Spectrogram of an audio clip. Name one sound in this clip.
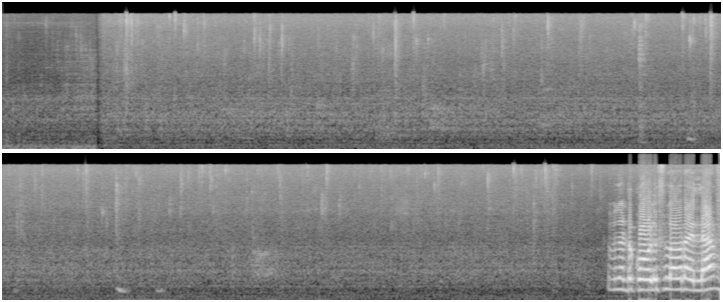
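Hot oil sizzles and crackles steadily as batter fries.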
